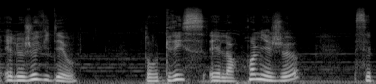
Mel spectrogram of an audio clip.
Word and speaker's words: Gris: Et c'est un jeu espagnol je crois qui s'appelle Gris. – Gris, qui se prononce ainsi parce que c'est un jeu espagnol, est sorti le 13 décembre, et donc c'est un jeu du studio Nomada, publié par Devolver.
